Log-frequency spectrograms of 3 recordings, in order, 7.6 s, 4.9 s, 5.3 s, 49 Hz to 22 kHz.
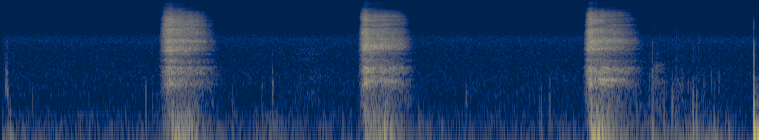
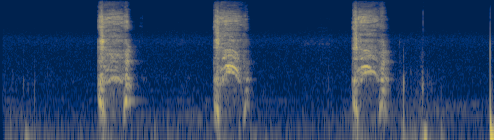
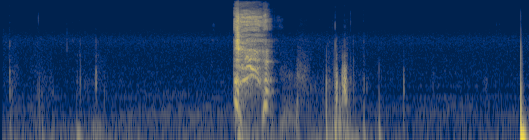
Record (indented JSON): {
  "exhalation_length": "7.6 s",
  "exhalation_amplitude": 7496,
  "exhalation_signal_mean_std_ratio": 0.36,
  "three_cough_length": "4.9 s",
  "three_cough_amplitude": 20092,
  "three_cough_signal_mean_std_ratio": 0.37,
  "cough_length": "5.3 s",
  "cough_amplitude": 32768,
  "cough_signal_mean_std_ratio": 0.24,
  "survey_phase": "beta (2021-08-13 to 2022-03-07)",
  "age": "45-64",
  "gender": "Male",
  "wearing_mask": "No",
  "symptom_none": true,
  "smoker_status": "Never smoked",
  "respiratory_condition_asthma": false,
  "respiratory_condition_other": false,
  "recruitment_source": "REACT",
  "submission_delay": "1 day",
  "covid_test_result": "Negative",
  "covid_test_method": "RT-qPCR"
}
